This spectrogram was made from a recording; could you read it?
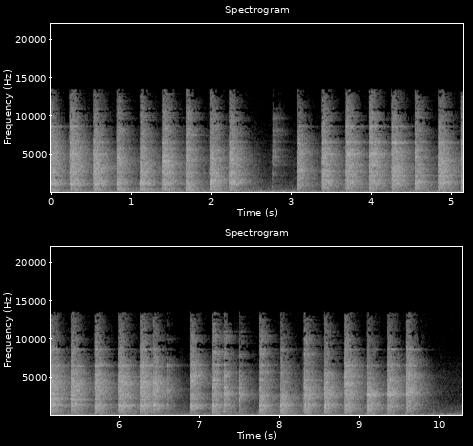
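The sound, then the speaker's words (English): A farrier who shoes horses for the Metropolitan Police at Hammersmith hammers nails into a horseshoe: rapid, ringing metallic blows at a steady quick rhythm, in three runs separated by brief pauses, over a faint low hum. No one speaks. “go into the shoe? Well, seven in most of them. In the very small ones, your small feet, six.”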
